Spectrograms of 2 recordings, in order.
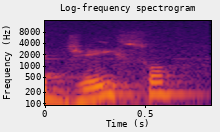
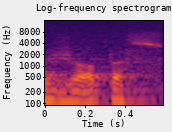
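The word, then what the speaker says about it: JSON: de traduzir e organizar o correto da pronúncia é Jason mas de vez em quando eu posso falar J porque eu gosto de falar assim e às vezes dou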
